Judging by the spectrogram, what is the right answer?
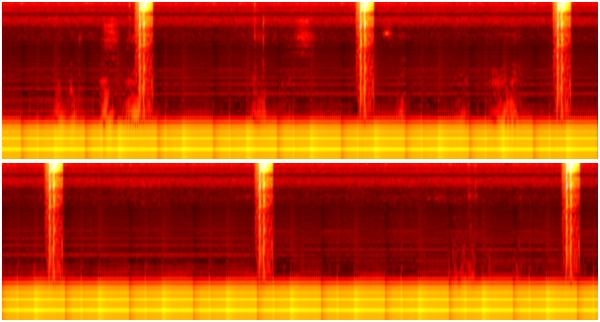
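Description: Computer mouse clicking: six sharp single clicks, a second or two apart, over a steady low hum.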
